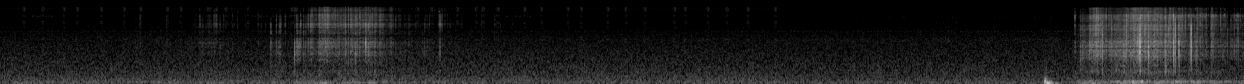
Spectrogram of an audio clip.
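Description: Underwater, riverbed gravel rattles and scrapes in two bursts as a chinook salmon beats its tail against the stones of the spawning nest, stirring up silt. The first burst comes about three seconds in; a dull thump comes just before the longer second burst near the end.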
